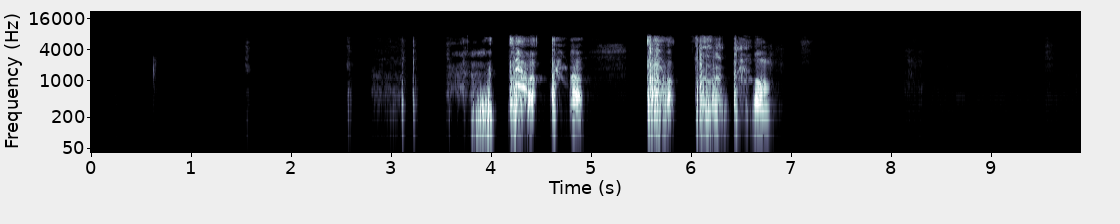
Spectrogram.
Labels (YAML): expert_labels:
- quality: good
  cough_type: dry
  dyspnea: false
  wheezing: false
  stridor: false
  choking: false
  congestion: false
  nothing: true
  diagnosis: obstructive lung disease
  severity: mild
age: 45
gender: male
respiratory_condition: true
fever_muscle_pain: false
status: symptomatic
